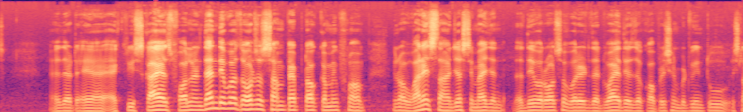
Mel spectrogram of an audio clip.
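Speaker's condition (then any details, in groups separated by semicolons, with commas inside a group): No condition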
